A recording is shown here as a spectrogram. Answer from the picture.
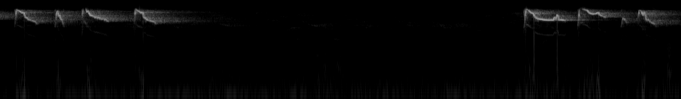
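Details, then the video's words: Ngalas song from a male white-eye, meant to draw other white-eyes into song; a rapid triplet of high downslurred notes, a silent gap, then another fast run of bright falling chirps. "Suara Burung Pleci Jantan Ngalas Memancing Pleci Lain Ikut Ngalas"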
